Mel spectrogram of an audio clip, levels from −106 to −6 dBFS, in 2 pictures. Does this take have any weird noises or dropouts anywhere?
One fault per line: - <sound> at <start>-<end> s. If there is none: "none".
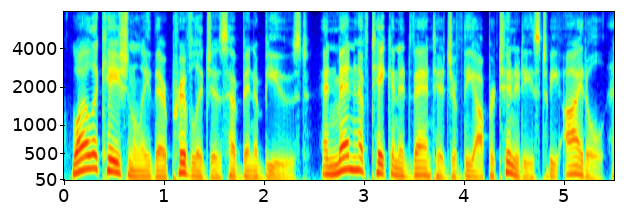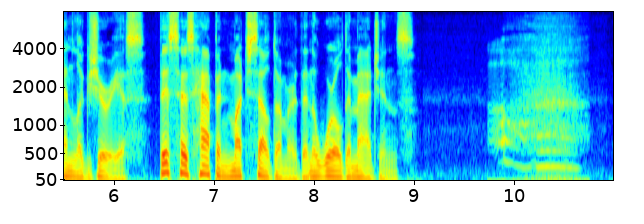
- breath at 9.7-10.8 s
